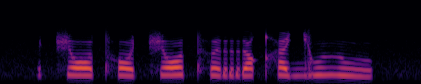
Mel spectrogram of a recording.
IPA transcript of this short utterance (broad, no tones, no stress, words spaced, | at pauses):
t͡ʃɔtʰɔ t͡ʃɔ tʰəruqʰiɟu ðu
